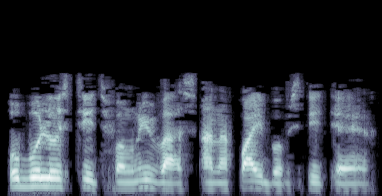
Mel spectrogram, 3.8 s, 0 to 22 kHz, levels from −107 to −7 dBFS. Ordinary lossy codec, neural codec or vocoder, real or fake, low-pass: MP3, 24 kbps; none; real; 5.4 kHz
